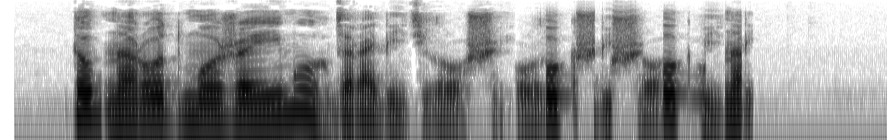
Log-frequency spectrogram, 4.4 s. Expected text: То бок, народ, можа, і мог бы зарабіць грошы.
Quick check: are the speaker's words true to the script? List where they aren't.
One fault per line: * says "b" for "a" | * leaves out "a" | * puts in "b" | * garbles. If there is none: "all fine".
* leaves out "бок"
* leaves out "бы"
* garbles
